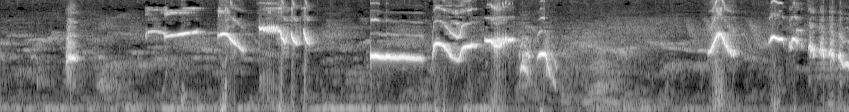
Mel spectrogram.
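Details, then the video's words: Full fill-in song from a lively oriental magpie-robin meant as training material: scattered high chips and whistles, clear level notes, and looping rising-then-falling slurs in short bursts, over a faint low hum. "suara masteran kacer gacor full isian calon juara"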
